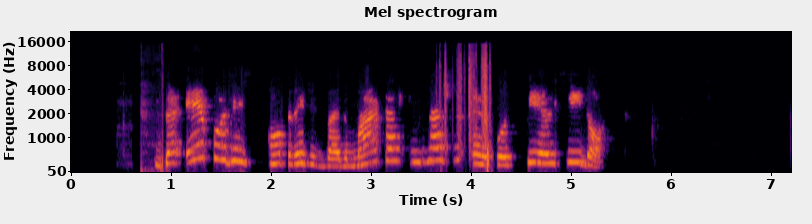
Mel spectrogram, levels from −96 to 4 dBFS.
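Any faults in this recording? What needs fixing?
Seven brief rough patches in the speech come from lost packets rebuilt from error correction, at 1.33, 1.57, 1.69, 1.99, 2.09, 2.13 and 2.23 s, each 20 ms long. The following packet carried a low-bitrate copy of each lost one, so the decoder played that copy and no gap is heard. Each rebuilt frame sounds coarser and noisier. Unlike packet loss concealment, nothing is smeared or repeated from earlier audio. To prevent it, reduce network loss with better routing, prioritisation or a wired link.

From 3.65 to 4.23 s, dense, uneven bursts of scratching and rustling ride over the speech at a level only a few decibels below it. This is cable scratch noise, likely from a worn cable, connector or control being moved so its contact resistance flickers rapidly. Unlike steady hiss or hum, it is irregular and confined to that half-second. 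Unlike digital clicks, it has a gritty, continuous texture rather than isolated sharp ticks. To prevent it, replace or reseat the suspect cable and connectors and secure them so they cannot move during recording.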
